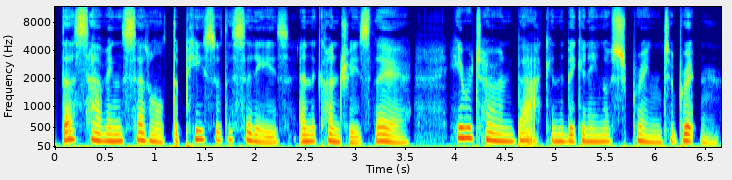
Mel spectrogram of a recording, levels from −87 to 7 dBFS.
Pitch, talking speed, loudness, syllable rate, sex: 165 Hz, 200 wpm, -19 LUFS, 5.4 syllables/s, female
